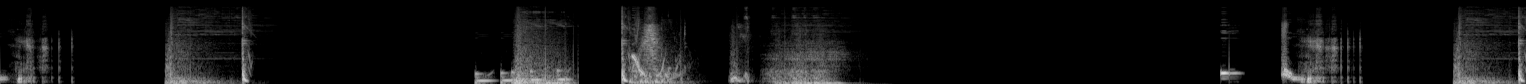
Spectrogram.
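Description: Game sound effects pop and chime.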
